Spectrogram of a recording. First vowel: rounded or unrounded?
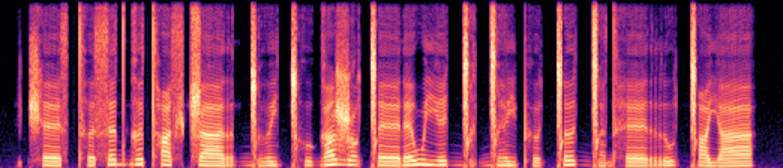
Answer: unrounded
